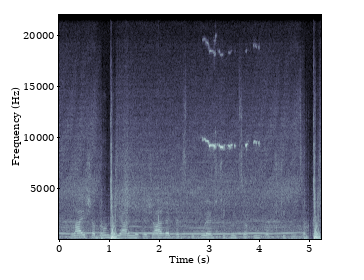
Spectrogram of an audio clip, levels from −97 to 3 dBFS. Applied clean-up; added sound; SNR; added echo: none; Squeak; -4 dB; none.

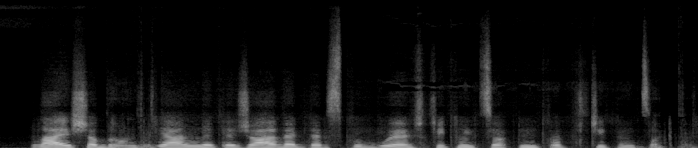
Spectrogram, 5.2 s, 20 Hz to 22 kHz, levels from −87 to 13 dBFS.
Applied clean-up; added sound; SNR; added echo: neural mask model DeepFilterNet 3.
